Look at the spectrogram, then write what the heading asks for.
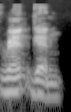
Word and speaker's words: Röntgen: Pronounced Röntgen.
